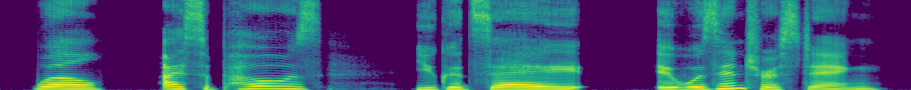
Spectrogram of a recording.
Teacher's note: The pause after well shows contemplation. The pause after suppose indicates uncertainty. The pause after say build suspense for the final judgment. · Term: strategic pauses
